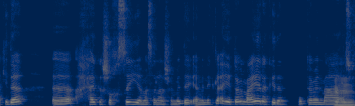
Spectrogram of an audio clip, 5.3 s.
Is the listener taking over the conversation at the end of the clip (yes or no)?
no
